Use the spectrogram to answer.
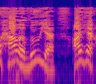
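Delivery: ordinary delivery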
